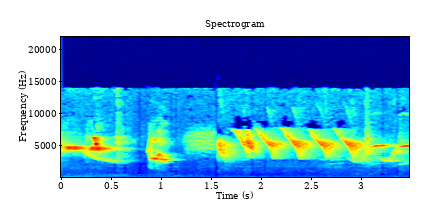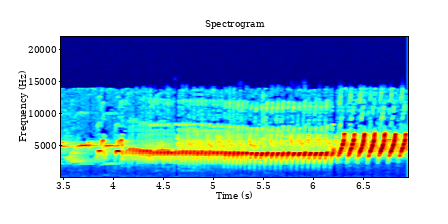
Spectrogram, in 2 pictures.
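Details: Canary singing scattered slurred notes that run into a rapid, even trill and end with a sharper, higher trill, with a low murmur of background noise.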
